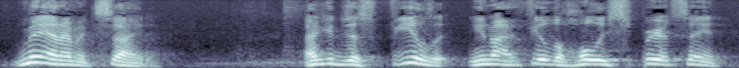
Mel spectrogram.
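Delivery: ordinary talk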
